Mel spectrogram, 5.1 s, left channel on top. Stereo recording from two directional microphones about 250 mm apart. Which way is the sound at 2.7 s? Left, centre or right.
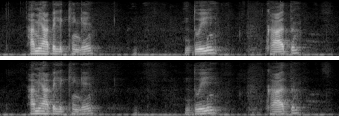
Left.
